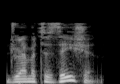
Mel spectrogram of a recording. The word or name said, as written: dramatization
